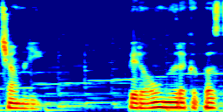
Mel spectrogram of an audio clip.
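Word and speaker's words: Cholmondeley: su casa de Florida era chol meley pero se pronunciaba chamli pero aún no era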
